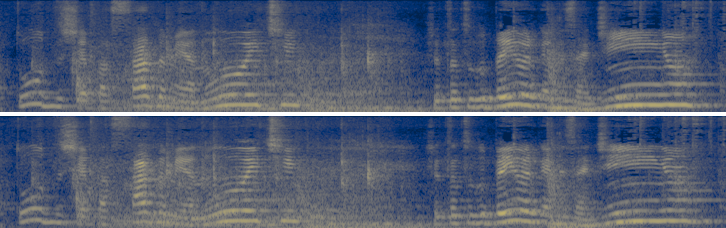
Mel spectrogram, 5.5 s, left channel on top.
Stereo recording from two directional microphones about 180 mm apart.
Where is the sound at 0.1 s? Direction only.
10° left (ahead or behind).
